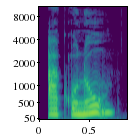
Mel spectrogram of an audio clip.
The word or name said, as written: agronom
